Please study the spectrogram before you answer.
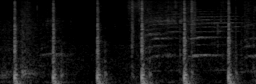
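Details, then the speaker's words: Long-sitting dusty car, just given a new battery: sharp, even clicks about twice a second from the HVAC blend door actuator, which keeps clicking; possibly draining the battery. "Okay, we've got a blend door actuator clicking."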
